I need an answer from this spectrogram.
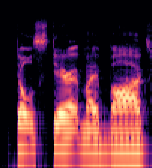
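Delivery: ordinary delivery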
